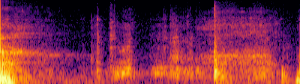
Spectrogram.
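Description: Faint clicks and rustles of a hand handling small plastic LEGO pieces in a cardboard advent calendar, with one sharper click about a second and a half in.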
